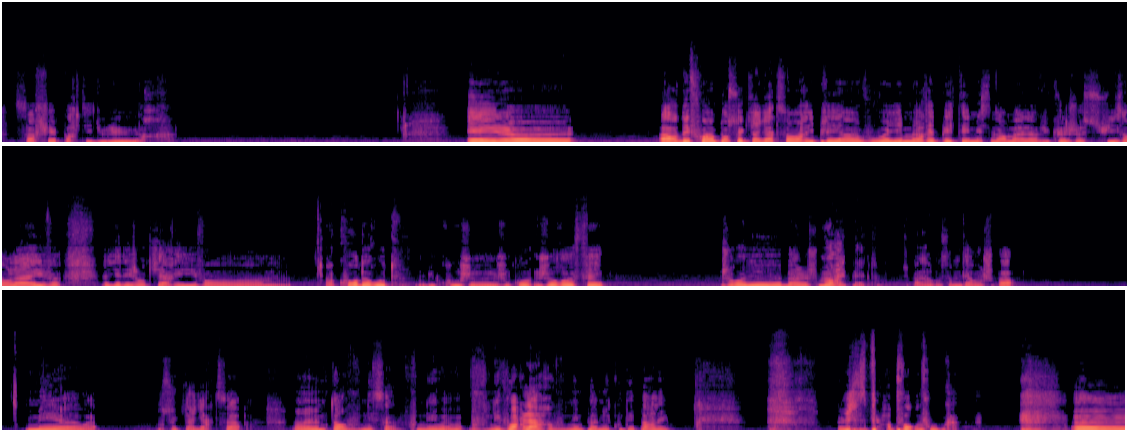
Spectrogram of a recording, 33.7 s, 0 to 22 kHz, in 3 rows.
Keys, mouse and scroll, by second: 0.4 space, 0.6 click.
